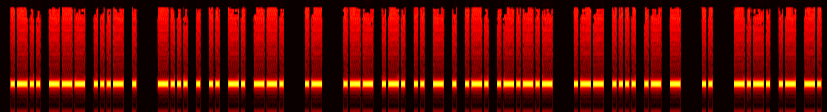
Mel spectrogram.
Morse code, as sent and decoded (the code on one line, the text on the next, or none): .-.. --- ...- . / -... .. -. --. / .- / .-- .-. .. - . .-. .-.-.- / .-- .... .- - / .. / -.-. .- -.
LOVE BEING A WRITER. WHAT I CAN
